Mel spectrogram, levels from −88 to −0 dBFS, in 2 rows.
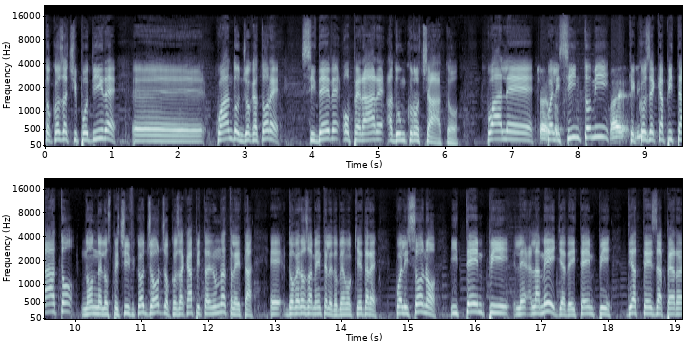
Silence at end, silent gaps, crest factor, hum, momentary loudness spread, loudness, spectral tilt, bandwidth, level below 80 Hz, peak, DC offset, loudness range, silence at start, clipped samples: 0 s; none; 16 dB; none; 5 LU; -16 LUFS; -4.5 dB/octave; 16.5 kHz; -36 dBFS; 0 dBFS; under 0.1%; 2 LU; 0 s; under 0.1%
